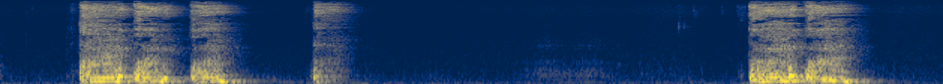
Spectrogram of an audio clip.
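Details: Adult with a bad cold, chest aching inside: two harsh bouts of dry barking cough in the morning, about six coughs in all.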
